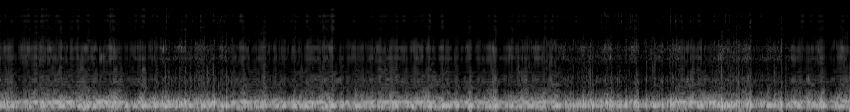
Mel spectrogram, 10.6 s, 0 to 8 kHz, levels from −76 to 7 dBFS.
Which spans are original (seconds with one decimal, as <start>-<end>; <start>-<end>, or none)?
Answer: 2.0-2.9; 7.0-8.5; 8.9-9.9

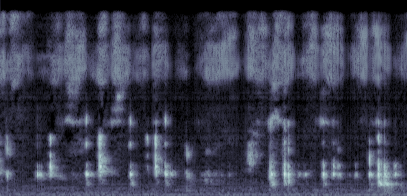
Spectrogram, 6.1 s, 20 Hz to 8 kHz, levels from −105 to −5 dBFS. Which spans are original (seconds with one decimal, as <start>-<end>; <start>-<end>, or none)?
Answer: none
